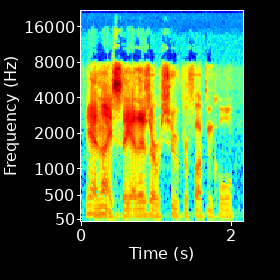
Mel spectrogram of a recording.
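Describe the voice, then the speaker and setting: Joking podcast co-host, bright dry voice. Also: male voice, medium pitch, brisk, no room sound. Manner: joking, animated asides. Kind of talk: casual chat.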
